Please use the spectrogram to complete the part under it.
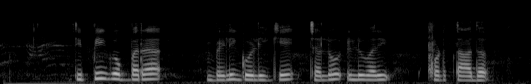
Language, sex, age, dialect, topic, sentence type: Kannada, female, 18-24, Northeastern, agriculture, question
